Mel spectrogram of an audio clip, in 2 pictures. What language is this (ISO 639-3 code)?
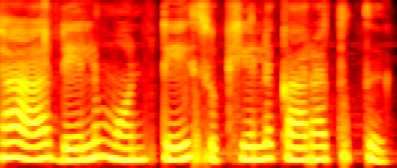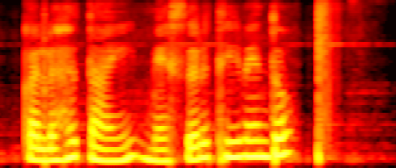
snd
